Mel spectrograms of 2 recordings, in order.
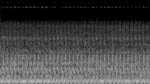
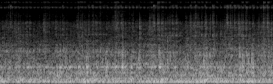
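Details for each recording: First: Astro spin dryer with clothes inside, previously noisy underneath per owner, tested after repair with back cover off: steady even low hum at speed, no knocking or rattling; normal spin. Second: Astro spin dryer running loaded with clothes, back cover off, heard from underneath: steady low hum with rough buzzing rattle; owner reported noise underneath, caused by a loose suspension spring spinning under the drum; noise briefly stops then returns.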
